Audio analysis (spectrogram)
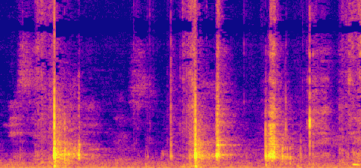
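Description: A knife chops through a bitter melon on a cutting board in a few sharp, distinct knocks spaced about a second apart, close and clear, with a voice talking softly underneath.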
